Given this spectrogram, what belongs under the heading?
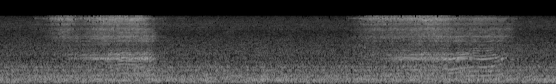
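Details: A sailor snoring while asleep on a boat in the middle of the ocean: two breathy, rasping snores about three seconds apart over steady background noise.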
